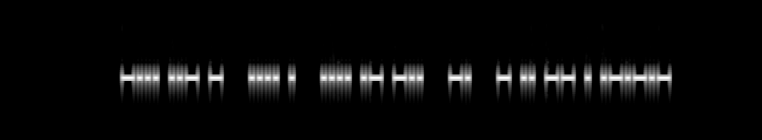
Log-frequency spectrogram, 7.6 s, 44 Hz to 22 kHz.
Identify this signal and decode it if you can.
Morse code, heard as a keyed tone, about 30 wpm, 700 Hz. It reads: BUT HE HAD N TIME.
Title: Sentences from Top 100 Words and Abbreviations 30wpm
